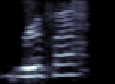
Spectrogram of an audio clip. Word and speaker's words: Ruffa: It's RUFFA, Rufa.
